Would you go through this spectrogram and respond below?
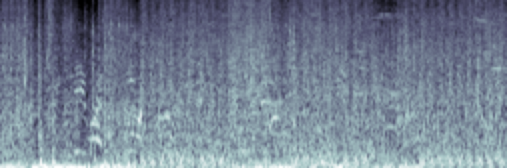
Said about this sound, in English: They seem to be shooting at me still, sir.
